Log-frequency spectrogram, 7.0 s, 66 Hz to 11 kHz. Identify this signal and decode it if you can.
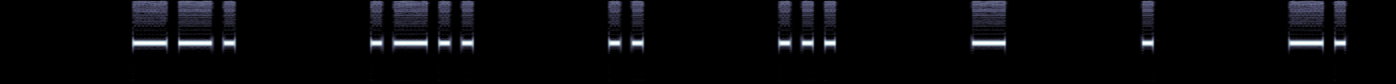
Morse code, heard as a keyed tone, about 21 wpm, spaced as for 10 wpm, 800 Hz. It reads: GLISTEN
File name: Spaced Alphas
